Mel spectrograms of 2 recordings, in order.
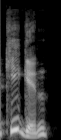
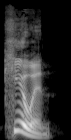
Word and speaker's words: Keoghan: And then Barry Keegan's name is not pronounced Barry Keegan. It is pronounced phonetically Key plus Owen, like Owen Wilson. So Keoghan, like Keoghan.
